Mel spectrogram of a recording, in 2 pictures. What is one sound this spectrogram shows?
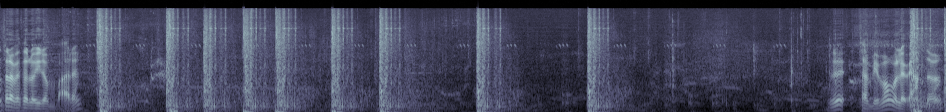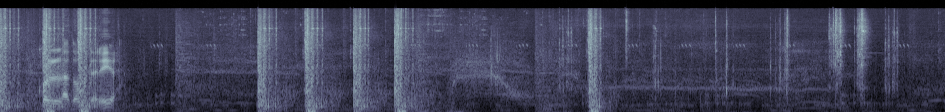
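A rifle fires sharp, loud shots again and again.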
